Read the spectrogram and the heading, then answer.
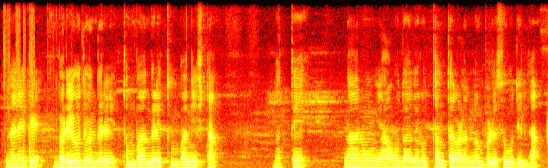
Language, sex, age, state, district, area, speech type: Kannada, male, 18-30, Karnataka, Davanagere, rural, spontaneous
